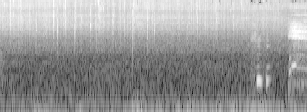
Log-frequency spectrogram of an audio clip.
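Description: Meat sizzling on a grill: a faint, steady hiss with scattered small crackles and pops.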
